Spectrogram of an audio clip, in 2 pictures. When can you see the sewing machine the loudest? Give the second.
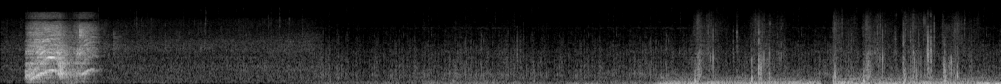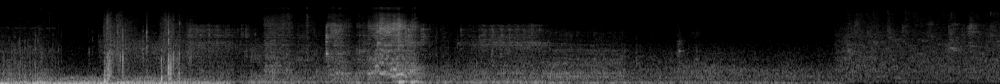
14 s.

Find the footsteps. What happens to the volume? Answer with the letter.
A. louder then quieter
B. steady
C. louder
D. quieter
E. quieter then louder
C.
